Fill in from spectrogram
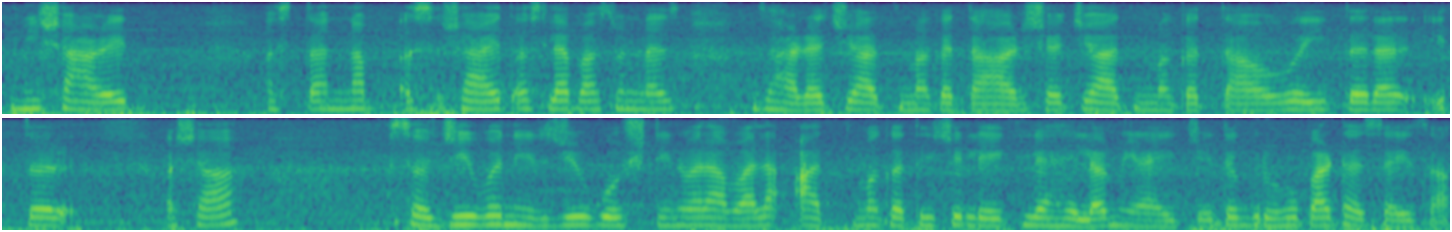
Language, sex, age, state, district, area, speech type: Marathi, female, 18-30, Maharashtra, Sindhudurg, rural, spontaneous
